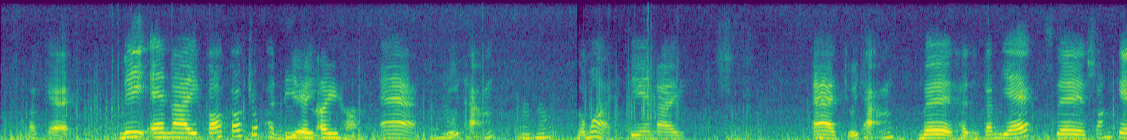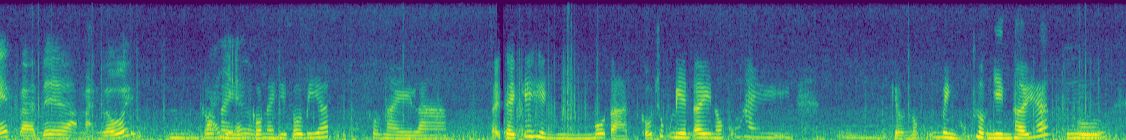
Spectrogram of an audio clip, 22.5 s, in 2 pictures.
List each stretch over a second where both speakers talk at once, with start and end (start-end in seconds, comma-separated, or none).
none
